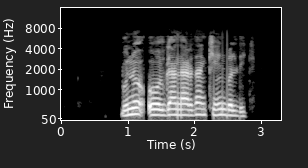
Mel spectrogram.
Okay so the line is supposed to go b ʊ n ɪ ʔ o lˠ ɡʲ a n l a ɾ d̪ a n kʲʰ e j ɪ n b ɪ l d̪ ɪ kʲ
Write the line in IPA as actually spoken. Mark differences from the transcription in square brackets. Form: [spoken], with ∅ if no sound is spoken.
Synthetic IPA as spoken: b ʊ n ɪ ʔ o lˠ ɡʲ a n l a ɾ d̪ a n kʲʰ e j ɪ n b ɪ l d̪ ɪ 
